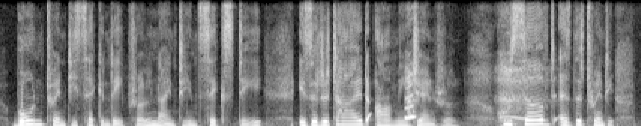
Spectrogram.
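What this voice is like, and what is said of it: Deep old-style English newsreader voice. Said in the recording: “Pet mein se awaaz nikalo and speak in that accent... Neeti Ravindran ki tarah English bolo”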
